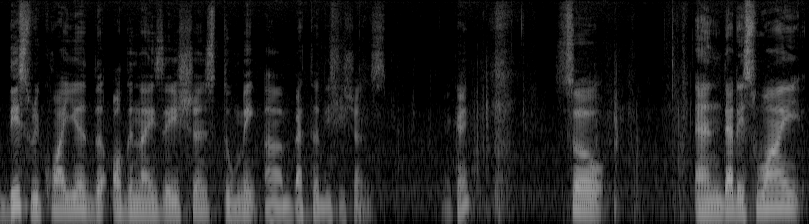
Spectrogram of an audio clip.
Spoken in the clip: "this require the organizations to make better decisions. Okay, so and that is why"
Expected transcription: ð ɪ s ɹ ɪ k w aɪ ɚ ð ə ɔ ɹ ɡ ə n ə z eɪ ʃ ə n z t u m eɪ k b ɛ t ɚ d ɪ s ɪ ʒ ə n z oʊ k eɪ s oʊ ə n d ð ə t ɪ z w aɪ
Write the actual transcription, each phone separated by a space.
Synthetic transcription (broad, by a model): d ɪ s ɹ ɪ k w aɪ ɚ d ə ɔ ɡ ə n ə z eɪ ʃ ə n s t u m eɪ k b ɛ t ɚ d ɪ s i ʃ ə n s oʊ k eɪ s oʊ ə n d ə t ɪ s w aɪ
